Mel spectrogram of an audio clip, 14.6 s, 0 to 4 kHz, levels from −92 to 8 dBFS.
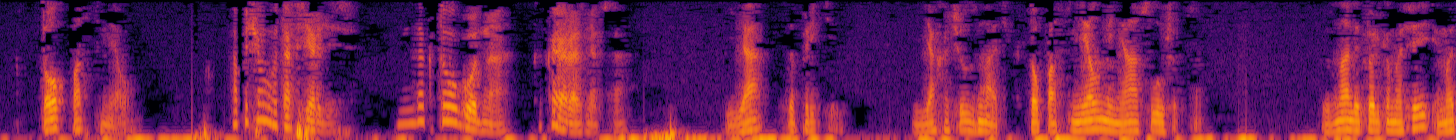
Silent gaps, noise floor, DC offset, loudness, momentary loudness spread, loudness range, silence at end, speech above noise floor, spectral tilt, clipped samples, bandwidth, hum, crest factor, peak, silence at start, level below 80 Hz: none; -46 dBFS; under 0.1%; -21 LUFS; 19 LU; 4 LU; 0 s; 26 dB; -11 dB/octave; under 0.1%; 4 kHz; none; 20 dB; 0 dBFS; 0 s; -36 dBFS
